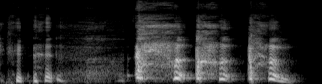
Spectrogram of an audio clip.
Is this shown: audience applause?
no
